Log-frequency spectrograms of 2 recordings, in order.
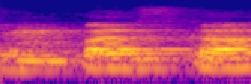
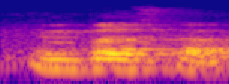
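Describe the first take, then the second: No difference in how they are said.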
